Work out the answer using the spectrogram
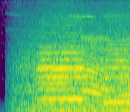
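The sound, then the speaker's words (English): Loud, sustained horn blares over the low rumble of busy traffic on a Nashville city street. It starts abruptly and holds its steady, harmonic tone to the end. “Do you hear that? That's the sound of a city that's back in business.”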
